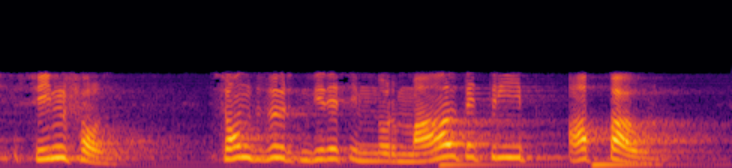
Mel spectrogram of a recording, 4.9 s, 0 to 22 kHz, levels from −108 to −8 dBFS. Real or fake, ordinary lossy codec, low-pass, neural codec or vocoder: real; none; 3.6 kHz; none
